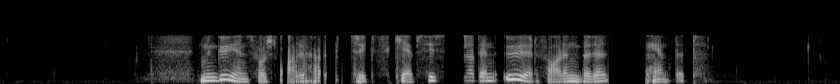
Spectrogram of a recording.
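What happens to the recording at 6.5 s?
Packets on the ADPCM call were dropped just after "at en uerfaren", from 6.08 to 6.53 s. This packet loss on an ADPCM call leaves about 380 ms of hard-edged silence, roughly twenty packets' worth. The decoder's adaptive predictor and step size lose track of the sender's, so the speech comes back near 6.5 s slightly distorted before settling.

Underneath this, gain pumping runs through the whole recording. The input gain is set too high and is likely being clamped by a fast limiter or compressor, so the level swings by around 15 dB. Loud and soft parts end up closer in level, leaving the speech squashed.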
